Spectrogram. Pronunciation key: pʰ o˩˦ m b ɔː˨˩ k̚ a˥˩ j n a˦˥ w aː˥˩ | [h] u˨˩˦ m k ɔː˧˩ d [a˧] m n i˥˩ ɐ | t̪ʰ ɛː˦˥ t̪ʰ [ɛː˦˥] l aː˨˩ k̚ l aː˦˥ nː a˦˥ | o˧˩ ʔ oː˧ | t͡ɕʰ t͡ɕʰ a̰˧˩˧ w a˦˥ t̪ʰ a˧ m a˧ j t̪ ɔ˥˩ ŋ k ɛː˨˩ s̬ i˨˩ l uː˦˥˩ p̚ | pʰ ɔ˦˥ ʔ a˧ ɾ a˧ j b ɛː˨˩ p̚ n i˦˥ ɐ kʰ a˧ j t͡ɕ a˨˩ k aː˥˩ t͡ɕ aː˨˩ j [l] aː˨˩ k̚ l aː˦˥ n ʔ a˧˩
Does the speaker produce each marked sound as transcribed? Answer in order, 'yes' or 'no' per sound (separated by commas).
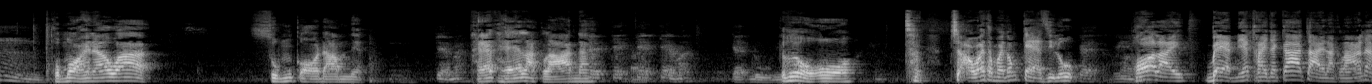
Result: no, yes, yes, yes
